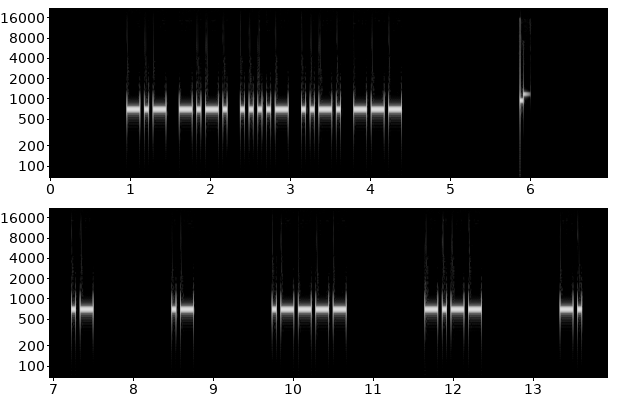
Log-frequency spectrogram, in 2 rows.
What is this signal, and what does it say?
Morse code, heard as a keyed tone, about 21 wpm, spaced as for 11 wpm, 700 Hz. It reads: KC4FO AA1YN
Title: USA Call Signs - 6x Character Spacing - 22wpm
